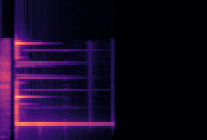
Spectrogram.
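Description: A single bright ding sound effect: one bell-like chime struck once, ringing and fading out about a second in.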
